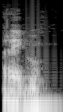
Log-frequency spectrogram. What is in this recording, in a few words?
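pronunciation "prego", Italian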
